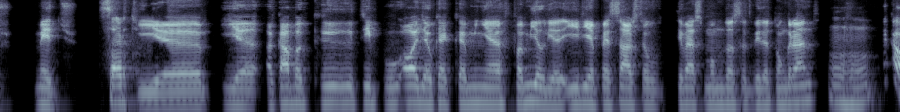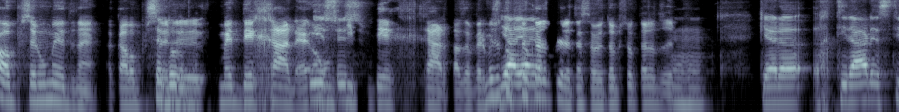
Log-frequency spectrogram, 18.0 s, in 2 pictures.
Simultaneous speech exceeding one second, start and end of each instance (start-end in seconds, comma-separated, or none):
none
